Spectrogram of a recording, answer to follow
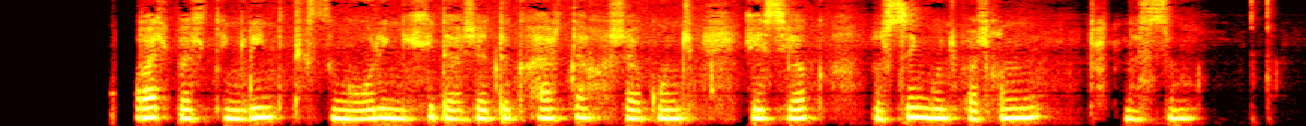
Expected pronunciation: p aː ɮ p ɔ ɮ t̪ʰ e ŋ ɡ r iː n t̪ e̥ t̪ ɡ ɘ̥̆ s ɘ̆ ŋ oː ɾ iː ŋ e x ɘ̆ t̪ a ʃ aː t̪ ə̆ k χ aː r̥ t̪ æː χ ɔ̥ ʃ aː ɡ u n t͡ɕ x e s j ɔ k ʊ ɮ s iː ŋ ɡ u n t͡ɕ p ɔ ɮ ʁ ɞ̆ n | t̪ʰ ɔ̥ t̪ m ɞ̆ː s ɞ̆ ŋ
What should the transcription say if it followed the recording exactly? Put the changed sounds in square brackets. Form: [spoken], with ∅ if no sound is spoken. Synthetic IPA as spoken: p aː ɮ p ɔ ɮ t̪ʰ e ŋ ɡ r iː n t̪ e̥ t̪ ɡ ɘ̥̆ s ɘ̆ ŋ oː ɾ iː ŋ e x ɘ̆ t̪ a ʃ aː t̪ ə̆ k χ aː r̥ t̪ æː χ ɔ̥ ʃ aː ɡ u n t͡ɕ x e s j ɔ k ʊ ɮ s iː ŋ ɡ u n t͡ɕ p ɔ ɮ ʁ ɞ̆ n | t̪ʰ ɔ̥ t̪ [n] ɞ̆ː s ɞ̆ ŋ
